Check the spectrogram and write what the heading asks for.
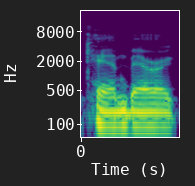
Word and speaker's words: Canberra: I think that's how the Aussies pronounce it. – Like Melbourne. Exactly. Melbourne and Canberra.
